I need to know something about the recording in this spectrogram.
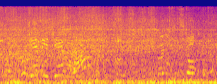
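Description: Vehicle engines idling as a low, steady rumble, with people's voices talking and calling over it.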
